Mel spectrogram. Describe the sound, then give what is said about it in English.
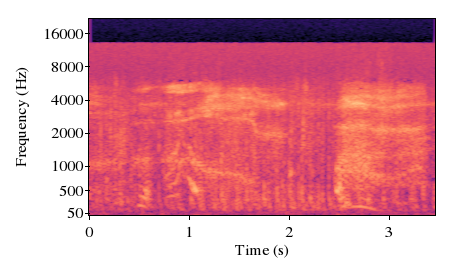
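Hoofbeats of two riderless horses approaching a camp on a moonlit night clatter in a quick, steady galloping rhythm, with two brief higher-pitched, voice-like calls rising over the pounding partway through. “Hearing approaching hoofbeats, Dan yawned and sat up.”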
